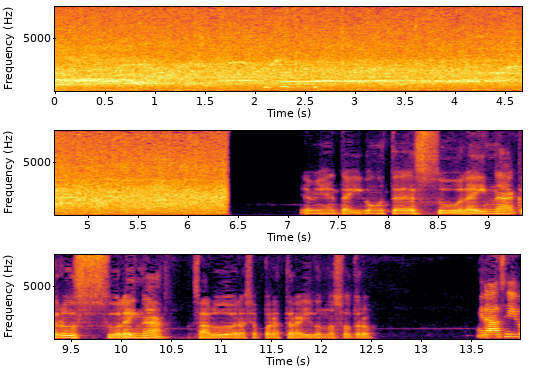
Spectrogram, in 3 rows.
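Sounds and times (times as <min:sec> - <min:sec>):
audience applause and cheering: 0:00.0 - 0:06.4
speech: 0:07.6 - 0:12.6, 0:13.6 - 0:13.9.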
